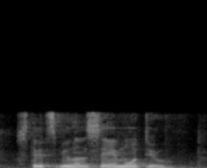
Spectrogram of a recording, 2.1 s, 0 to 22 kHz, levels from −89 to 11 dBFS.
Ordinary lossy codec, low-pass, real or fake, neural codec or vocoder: none; 7.2 kHz; fake; codec, 16 kHz in and 24 kHz out, 2.2 kbps, FireRedTTS-2 codec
